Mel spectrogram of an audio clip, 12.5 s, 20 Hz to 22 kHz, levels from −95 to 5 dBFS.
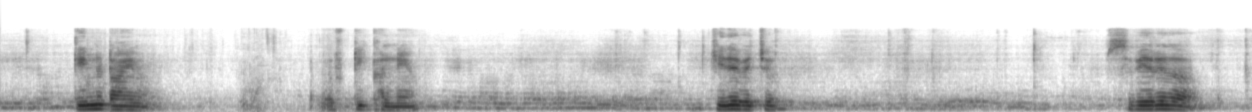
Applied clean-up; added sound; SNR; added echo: neural separator model SepFormer DNS4.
